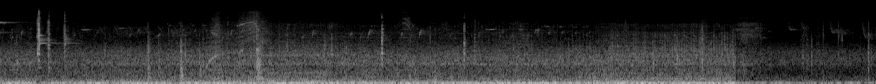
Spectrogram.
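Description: Carbon match-fishing pole sections being handled and slid against each other, with scattered clicks, knocks and scrapes over a steady low rumble. The rumble drops off sharply about seven seconds in.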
